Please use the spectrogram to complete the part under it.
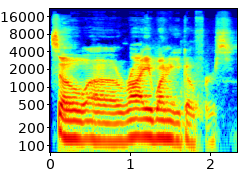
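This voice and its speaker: A man's voice: mid-range voice, little pitch movement, a little slow, a bit bright, slight background noise. A man with a mid-range voice moderates an online debate. His hosting is casual and loosely organised, more like chatting with friends than formal presenting.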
